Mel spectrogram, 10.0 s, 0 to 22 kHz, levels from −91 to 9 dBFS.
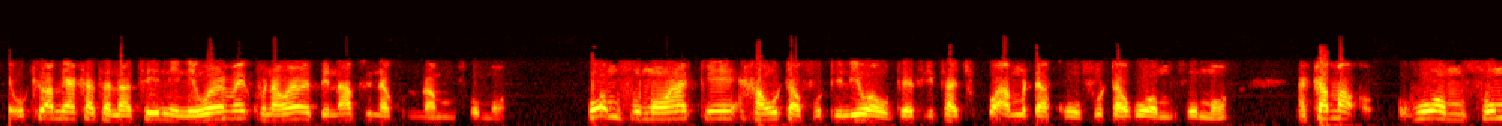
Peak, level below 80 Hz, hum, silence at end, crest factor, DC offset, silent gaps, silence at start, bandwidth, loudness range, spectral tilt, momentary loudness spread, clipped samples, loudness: -6 dBFS; -68 dBFS; none; 0 s; 16 dB; under 0.1%; none; 0.05 s; 5.8 kHz; 2 LU; -2.5 dB/octave; 10 LU; under 0.1%; -22 LUFS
